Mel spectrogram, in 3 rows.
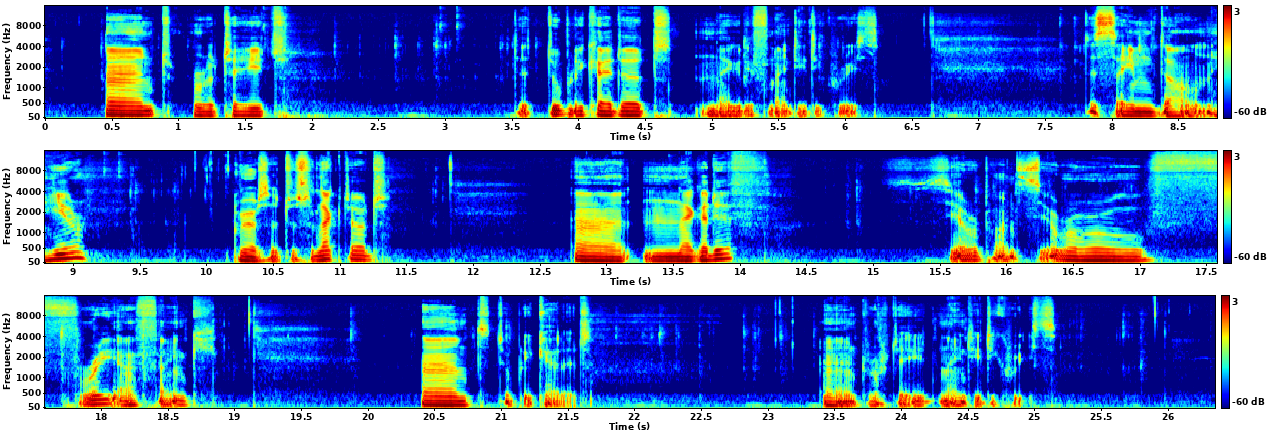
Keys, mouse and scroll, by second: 0.6 r, 2.2 middle click, 2.7 shift+d, 3.5 r, 5.9 click, 6.9 a, 9.6 shift+s, 10.4 click, 11.0-12.2 drag, 20.7 l, 21.4 scroll down 1, 21.5-22.0 scroll up 1, 22.0 shift+d, 24.1 click, 24.4 Tab.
